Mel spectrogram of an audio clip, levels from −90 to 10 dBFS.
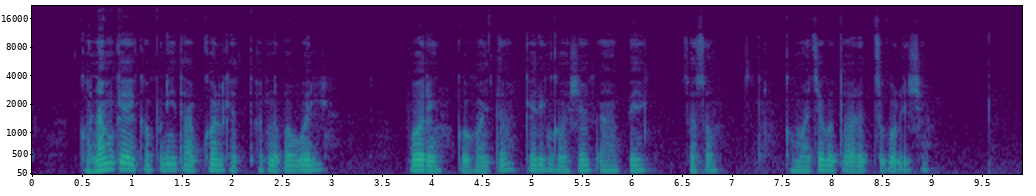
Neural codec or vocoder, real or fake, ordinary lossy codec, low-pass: none; real; none; none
